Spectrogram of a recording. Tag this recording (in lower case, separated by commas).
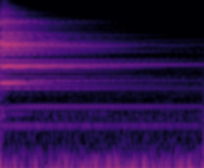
percussion, music, gong, musical instrument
